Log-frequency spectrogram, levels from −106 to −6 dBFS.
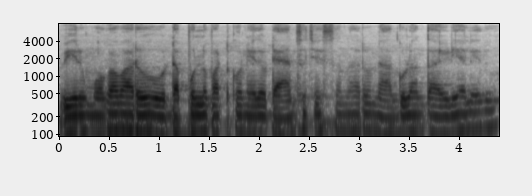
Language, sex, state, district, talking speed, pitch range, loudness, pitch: Telugu, male, Andhra Pradesh, Visakhapatnam, 175 wpm, 100-110 Hz, -18 LUFS, 105 Hz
